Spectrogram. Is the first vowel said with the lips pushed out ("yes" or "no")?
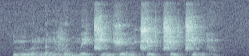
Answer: yes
